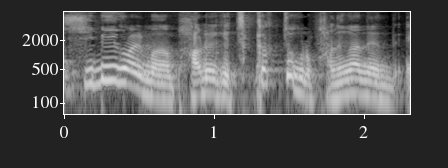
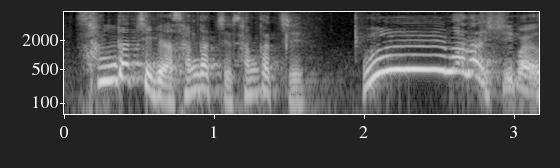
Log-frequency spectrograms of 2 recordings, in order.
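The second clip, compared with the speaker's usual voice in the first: exasperated outburst; 12 semitones higher than usual. Real, not acted. Complaining drinking is like a funeral.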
